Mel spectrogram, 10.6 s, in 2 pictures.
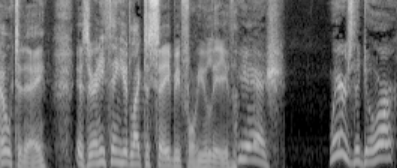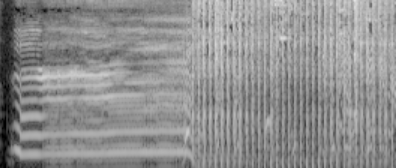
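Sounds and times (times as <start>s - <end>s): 
speech: 0.0s - 3.8s, 4.4s - 7.9s
machine gun fire: 7.8s - 10.5s.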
